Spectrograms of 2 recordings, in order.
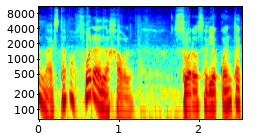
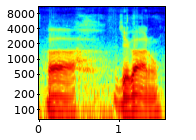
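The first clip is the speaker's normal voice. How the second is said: lower, offhand mumbled reply; very disinterested; 4 semitones lower, slower than usual. A narrator's reading. Rei notes the beasts arriving, very disinterested. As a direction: drop the pitch, sound uninterested. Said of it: "muy desinteresado".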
